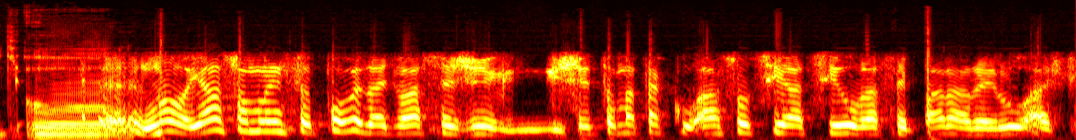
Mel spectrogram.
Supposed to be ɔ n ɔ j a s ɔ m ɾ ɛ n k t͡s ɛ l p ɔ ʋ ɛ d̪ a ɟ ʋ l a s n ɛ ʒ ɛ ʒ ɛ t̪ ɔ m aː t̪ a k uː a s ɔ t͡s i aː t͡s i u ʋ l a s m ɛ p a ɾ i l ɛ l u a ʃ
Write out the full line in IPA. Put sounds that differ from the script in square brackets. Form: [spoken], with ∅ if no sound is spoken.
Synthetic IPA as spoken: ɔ n ɔ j a s ɔ m [l] ɛ n [x] t͡s ɛ l p ɔ ʋ ɛ d̪ a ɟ ʋ l a s [ɲ] ɛ ʒ ɛ ʒ ɛ t̪ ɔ m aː t̪ a k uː a s ɔ t͡s i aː t͡s i u ʋ l a s [ɲ] ɛ p a ɾ [a] l ɛ l u a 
